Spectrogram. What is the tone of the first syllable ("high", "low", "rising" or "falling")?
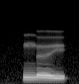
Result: low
